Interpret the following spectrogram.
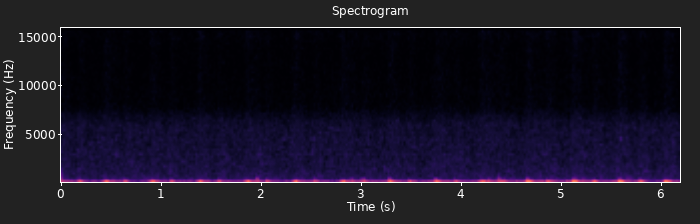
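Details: Heartbeat of a male while smoking: rapid regular low heart thumps in pairs, about 65 to 70 beats a minute; a clear heartbeat.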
